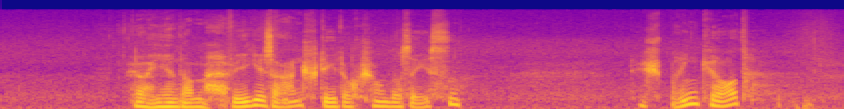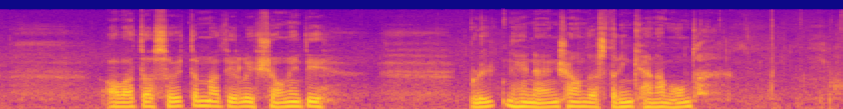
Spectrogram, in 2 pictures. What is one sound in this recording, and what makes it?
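An older man talks calmly, close by.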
